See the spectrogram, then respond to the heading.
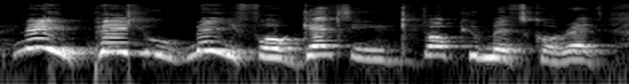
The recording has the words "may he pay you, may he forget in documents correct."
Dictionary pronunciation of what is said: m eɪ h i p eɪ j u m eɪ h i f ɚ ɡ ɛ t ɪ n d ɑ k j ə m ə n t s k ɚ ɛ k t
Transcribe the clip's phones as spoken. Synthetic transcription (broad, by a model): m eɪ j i p eɪ j u m eɪ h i f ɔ ɡ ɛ t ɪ d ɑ k j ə m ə n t k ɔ ɛ k t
